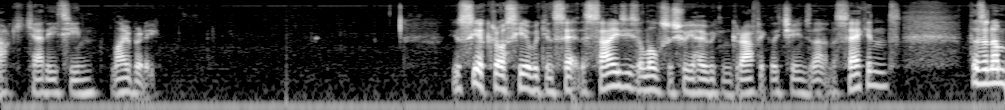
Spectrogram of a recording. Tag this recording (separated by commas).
Speech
